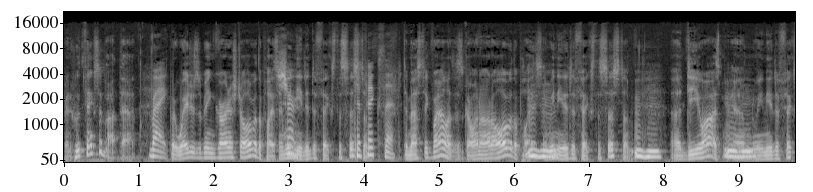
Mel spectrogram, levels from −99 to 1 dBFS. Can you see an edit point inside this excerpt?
yes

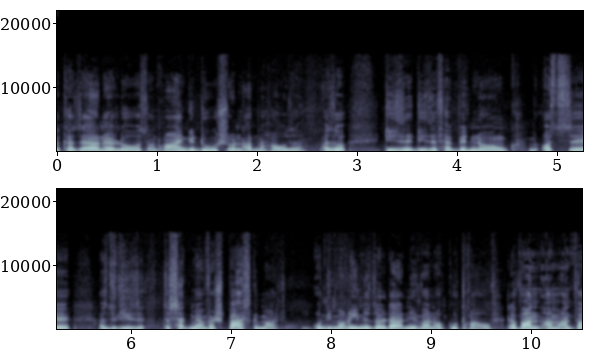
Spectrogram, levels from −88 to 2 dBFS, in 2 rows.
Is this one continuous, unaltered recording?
no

